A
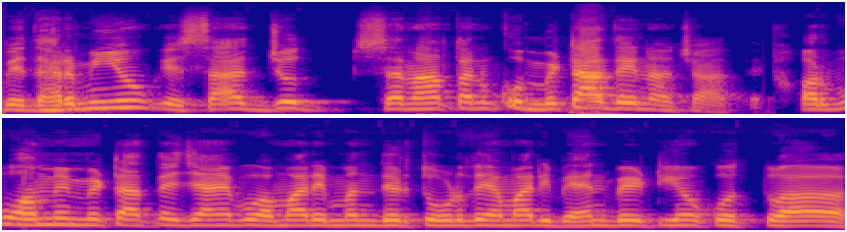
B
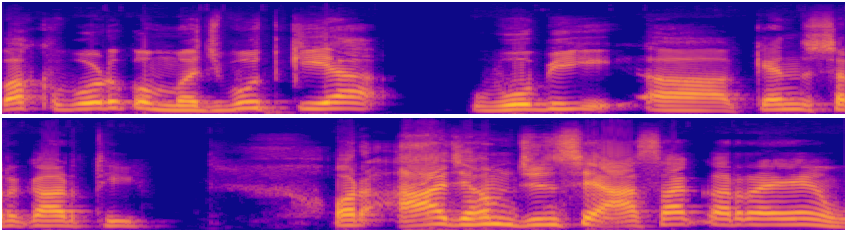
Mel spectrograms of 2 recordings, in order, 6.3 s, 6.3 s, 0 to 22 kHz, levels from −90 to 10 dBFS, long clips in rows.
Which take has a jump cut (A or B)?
A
